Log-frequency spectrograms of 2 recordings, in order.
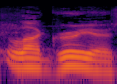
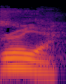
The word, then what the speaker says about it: La Gruella: Yeah, if I may, I kind of have to correct you on the pronunciation. It's a Spanish word. It's La Gruella. It's kind of like tortilla, two L's. – Gruella, okay.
